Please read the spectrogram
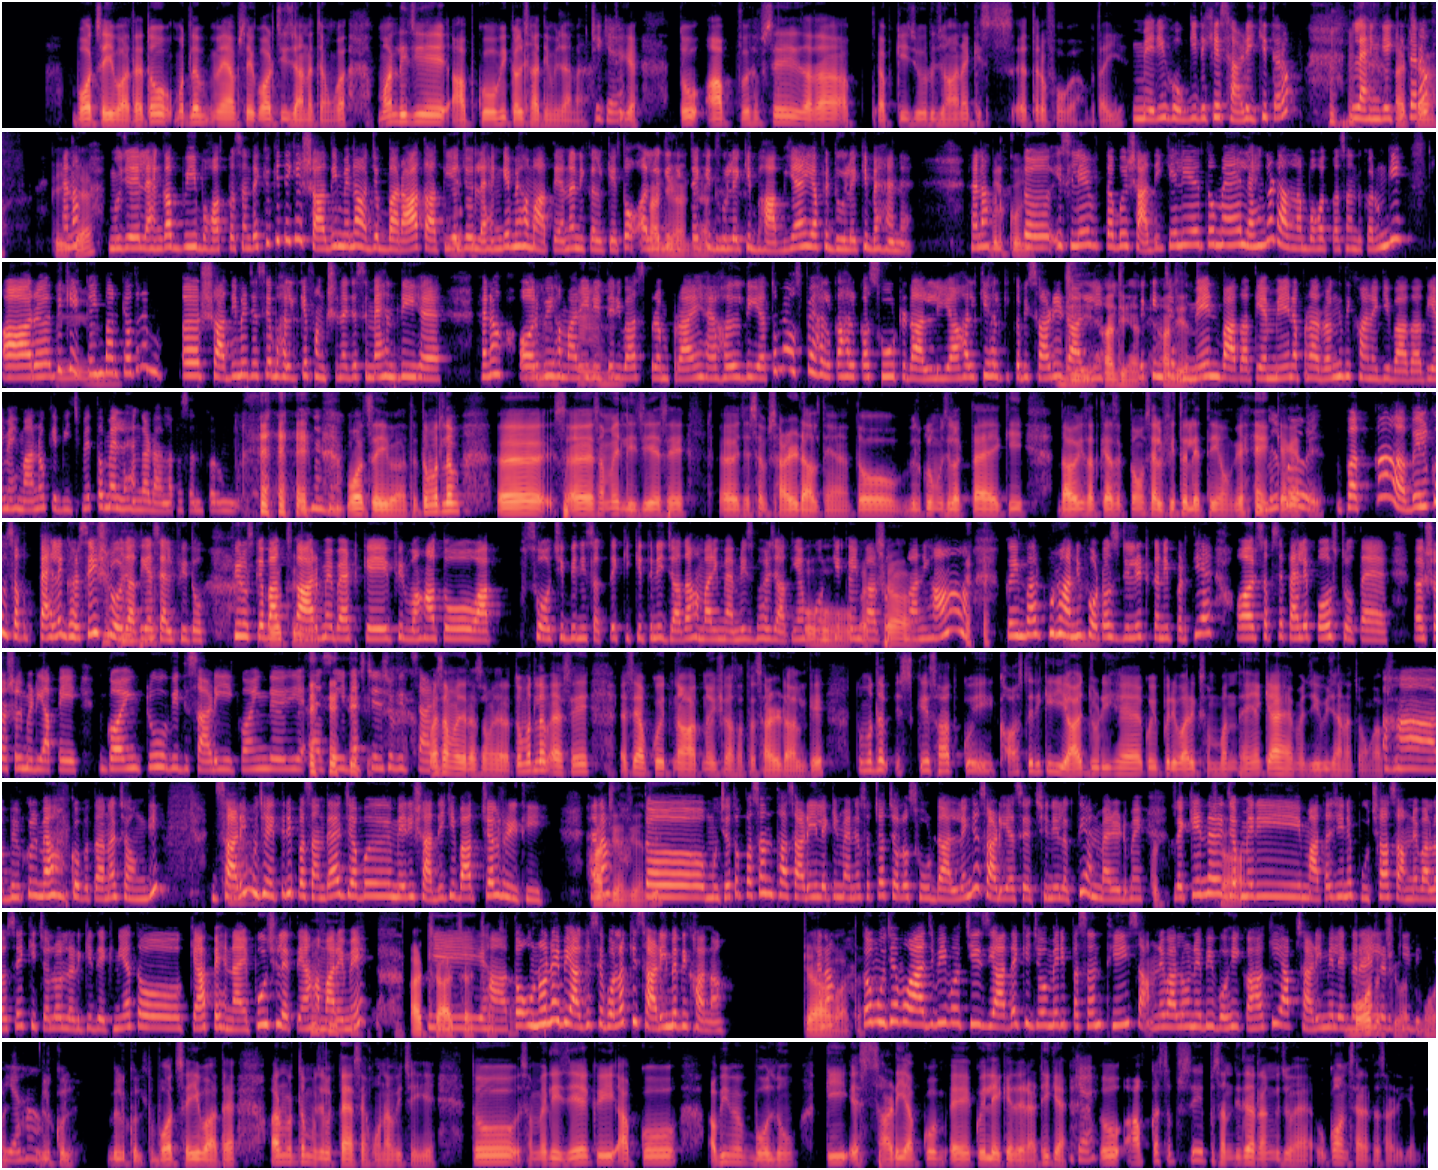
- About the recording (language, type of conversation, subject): Hindi, podcast, तुम्हें कौन सा पहनावा सबसे ज़्यादा आत्मविश्वास देता है?
- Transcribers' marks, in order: laughing while speaking: "साड़ी"; chuckle; in English: "फंक्शन"; in English: "मेन"; in English: "मेन"; laugh; chuckle; chuckle; in English: "मेमोरीज़"; chuckle; laughing while speaking: "पुरानी"; in English: "फोटोज़ डिलीट"; in English: "गोइंग टू विद"; in English: "गोइंग"; laugh; in English: "डेस्टिनेशन विद"; laughing while speaking: "मैं"; in English: "अनमैरिड"; laugh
